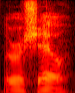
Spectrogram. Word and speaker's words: La Rochelle: Yeah, I mean, if you're ever in France, definitely give the West Coast Bordeaux, La Rochelle. I didn't pronounce that right, but you know, No, you did a give great job.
